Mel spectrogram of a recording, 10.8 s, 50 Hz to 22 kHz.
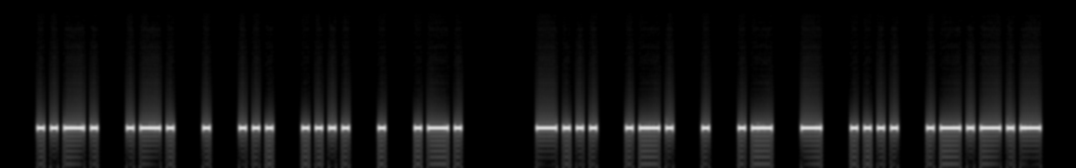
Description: Morse code, heard as a keyed tone, about 18 wpm, spaced as for 15 wpm, 1000 Hz. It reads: FRESHER BREATH.
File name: qotdfiles / 15wpm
